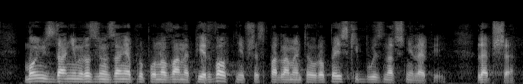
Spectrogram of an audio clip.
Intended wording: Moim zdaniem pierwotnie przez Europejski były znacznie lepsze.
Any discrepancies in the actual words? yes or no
yes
